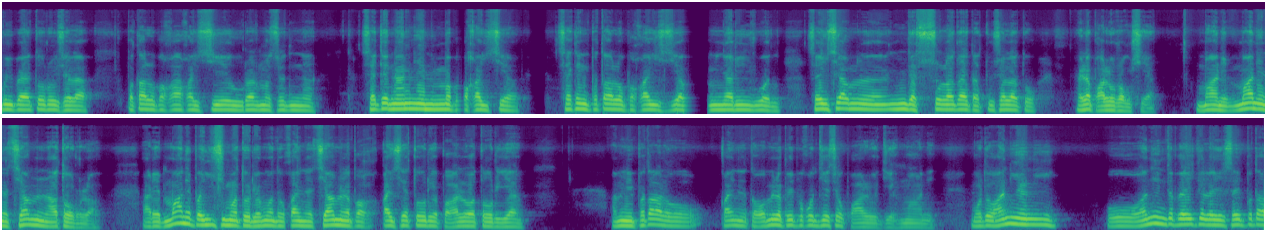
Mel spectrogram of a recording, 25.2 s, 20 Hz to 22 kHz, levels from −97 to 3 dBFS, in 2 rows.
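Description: Between 3.97 and 4.65 s the speech drags and stutters through seven brief hangs, the longest 70 ms, with 164 ms of held-over sound. This is repeated stalls (stutter): packets arrived late, the jitter buffer kept running dry, and the receiver stretched the last sound each time. It recurs from 5.04 to 5.46 s with four hangs, one lasting 163 ms, so half that stretch is filler. From 6.27 to 6.78 s there are five shorter hitches of 15 ms at most.

Right after, at 6.81 s, the sound hangs as a fading buzz that drops into about 120 ms of silence, then picks up where it left off at 7.09 s, 245 ms late. This call audio freeze was likely caused by packets held up in transit, which emptied the jitter buffer.

From 8.15 to 8.93 s, just before "sosola lai tatusalato", the speech slows to 86% of normal speed at unchanged pitch, with drawn-out sounds. This is a jitter buffer slow-down: the receiver repeated single pitch periods to add 116 ms and rebuild its reserve.

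After "sosola lai tatusalato", from 10.66 to 15.22 s, the speech runs about 9% fast and sounds hurried, though the pitch stays put. This is a jitter buffer speed-up: with too much audio queued, the receiver trimmed short pitch-period pieces, cutting roughly 0.4 s of delay.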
